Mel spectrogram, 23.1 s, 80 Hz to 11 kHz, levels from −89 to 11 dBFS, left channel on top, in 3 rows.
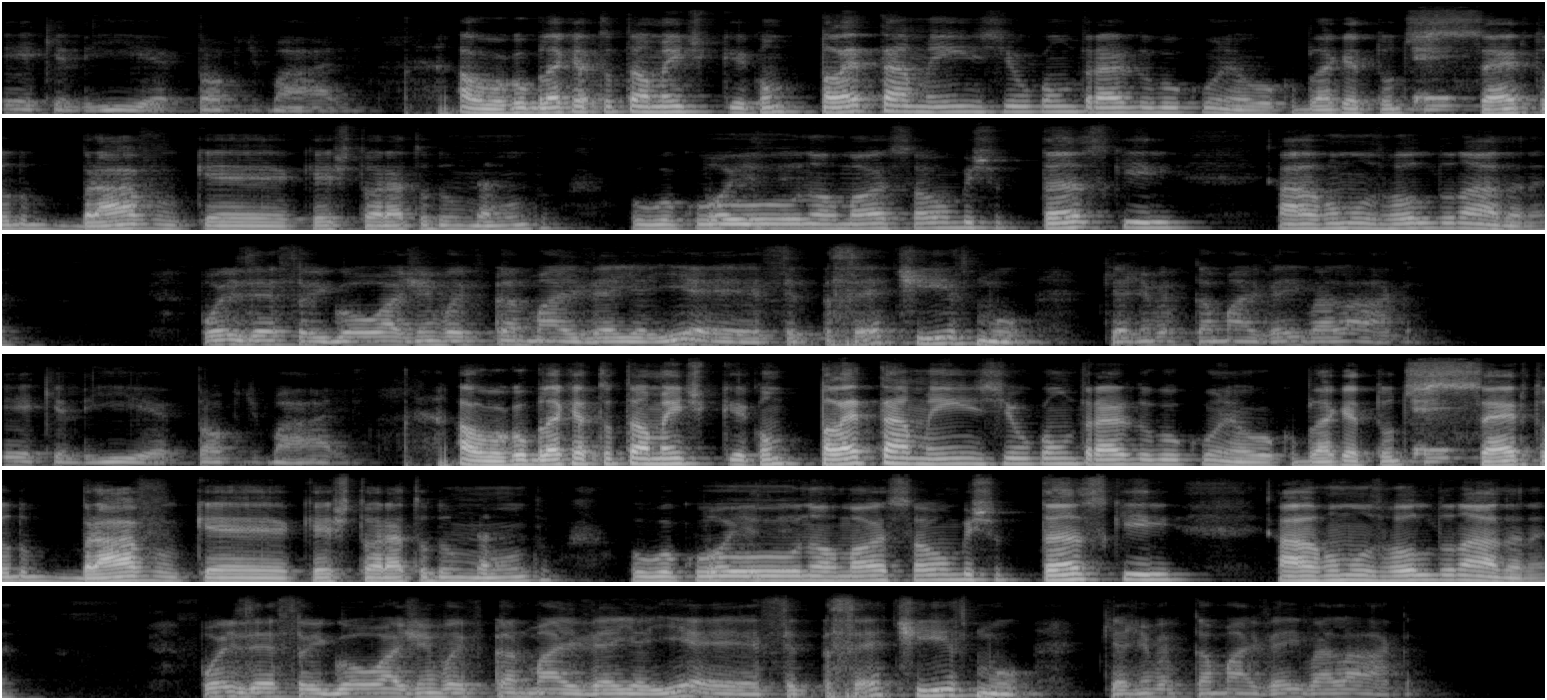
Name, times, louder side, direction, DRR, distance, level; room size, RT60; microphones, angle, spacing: voice 1, 0.0-1.7 2.9-3.0 7.0-7.3 9.8-10.2 11.2-11.7 16.4-22.5, right 2 dB, 75° right, 1.0 m, -30 dB
voice 2, 2.2-10.4 10.9-13.6 14.1-15.5, right 4 dB, 45° right, 0.4 m, -24 dB
7.3 x 5.0 x 5.1 m
head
